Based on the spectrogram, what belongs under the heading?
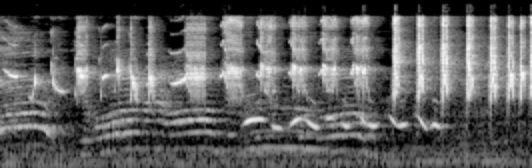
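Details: Long-tailed shrike delivering a rich, varied song: chirps, slurred whistles rising and falling, then a run of sharp clicks near the end.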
